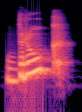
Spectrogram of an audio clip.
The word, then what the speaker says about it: друг: Right, друг, because g is at the end of the word, the sound will be of its pair, so k.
